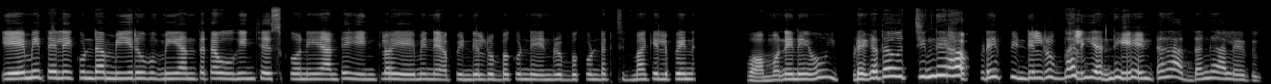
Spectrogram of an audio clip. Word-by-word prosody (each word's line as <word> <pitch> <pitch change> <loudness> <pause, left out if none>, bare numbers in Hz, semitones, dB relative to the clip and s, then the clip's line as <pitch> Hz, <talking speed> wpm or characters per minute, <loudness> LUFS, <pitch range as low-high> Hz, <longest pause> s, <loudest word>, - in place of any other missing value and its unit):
ఏమి 285 +4 +6
తెలీకుండా 295 -1 +1 0.2
మీరు 275 +1 +1 0.2
మీ 260 - 0
అంతట 260 +1 -4 0.2
ఊహించేసుకొని 260 -1 -2
అంటే, 240 +3 -3 0.2
"ఇంట్లో 235 +2 -3 0.2
ఏమి 235 +1 -2
నె 235 - +2 0.2
పిండిలు 230 0 -3
రుబ్బకుండా 235 +1 -4
ఏం 225 - -5
రుబ్బకుండా 230 +2 -5
సినిమాకెళ్ళిపోయింది." 245 +2 -1 0.6
వామ్మో! 180 +5 -2
నేనేమో 245 +3 +2 0.2
ఇప్పుడే 245 +2 0
గదా 360 +5 +3
ఒచ్చింది. 365 +3 +3 0.2
అప్పుడే 295 +4 -2 0.2
పిండిలు 295 -1 +1
రుబ్బాలి 315 +1 +2
ఇయన్నీ 285 +2 +2 0.2
ఏంటని 290 +5 -2
అర్థం 245 +5 -5
గాలేదు. 230 -8 -3
255 Hz, 125 wpm, -22 LUFS, 235-285 Hz, 0.6 s, ఏమి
